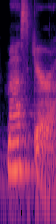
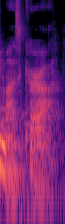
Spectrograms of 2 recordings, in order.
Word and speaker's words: mascara: Then I put on mascara อ่านว่าแก่นะคะกอไก่ไม่ใช่ขอควาย mascara ไม่ใช่ mascara I put mascara on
